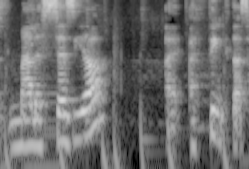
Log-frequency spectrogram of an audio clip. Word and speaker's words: Malassezia: year's them try and get the name right pronounce it properly it's called malassezia I think that's how you pronounce it now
